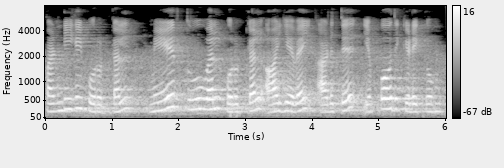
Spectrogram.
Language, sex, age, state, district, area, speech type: Tamil, female, 30-45, Tamil Nadu, Cuddalore, rural, read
